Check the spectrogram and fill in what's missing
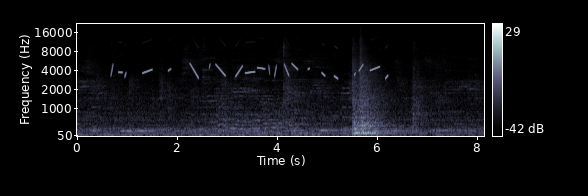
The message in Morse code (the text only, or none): none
